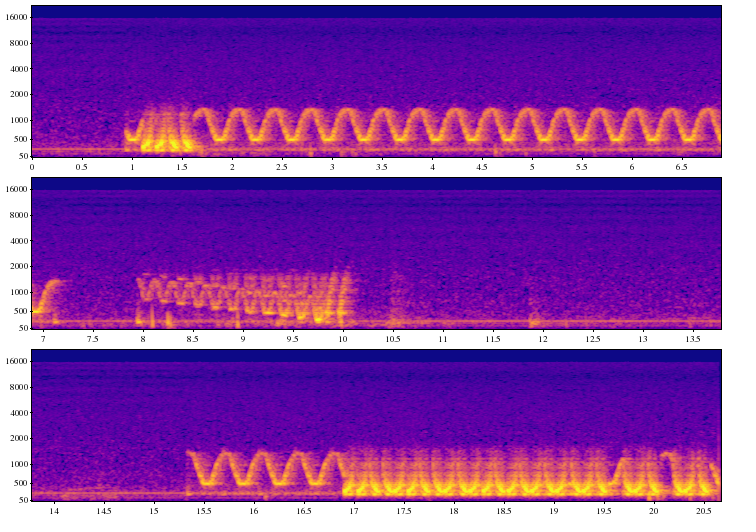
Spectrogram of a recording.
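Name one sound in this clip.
An arcade game plays a fast repeating warbling electronic siren.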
